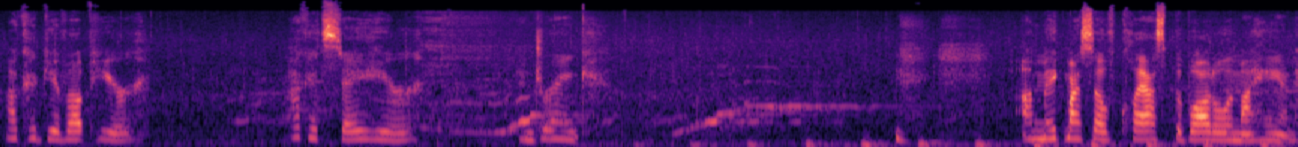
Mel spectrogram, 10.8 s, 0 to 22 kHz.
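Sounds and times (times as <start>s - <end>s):
steady rain on a road: 0.0s - 10.8s
speech: 0.1s - 1.3s, 2.4s - 3.6s, 4.3s - 5.0s, 7.5s - 7.7s, 8.5s - 10.8s
faint eerie tone gliding upward: 3.4s - 7.8s
low thuds: 3.4s - 10.8s.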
